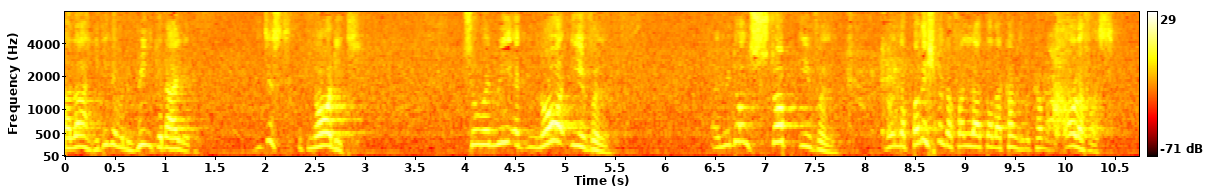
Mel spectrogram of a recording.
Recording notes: Jumuah lecture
